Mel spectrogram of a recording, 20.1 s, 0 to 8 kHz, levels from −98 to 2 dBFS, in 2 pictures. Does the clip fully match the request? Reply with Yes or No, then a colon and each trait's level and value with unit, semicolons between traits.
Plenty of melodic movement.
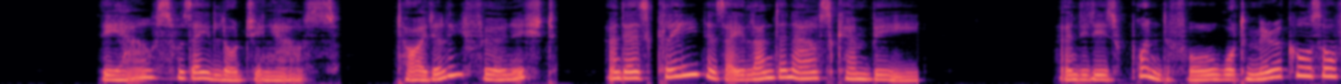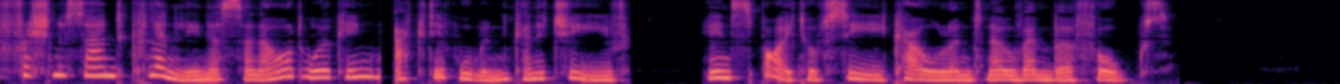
Yes: wide, 7.0 semitones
